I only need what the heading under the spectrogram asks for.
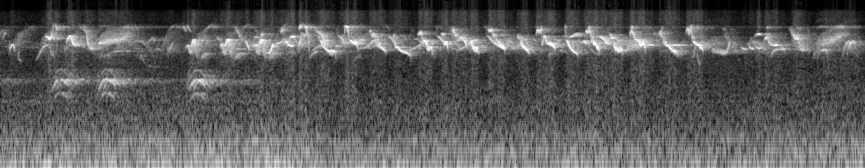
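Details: Birds singing in the morning: a few lower, clipped notes at the start, then a steady stream of high-pitched twittering and chirping from many birds.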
